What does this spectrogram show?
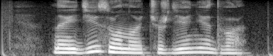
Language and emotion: Russian, neutral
